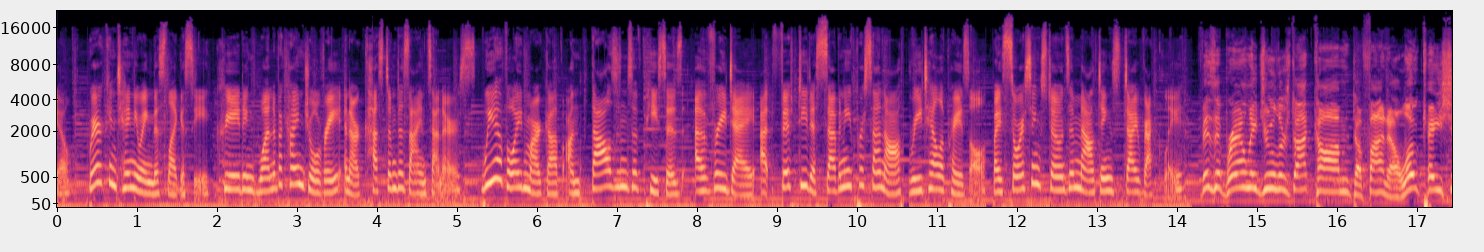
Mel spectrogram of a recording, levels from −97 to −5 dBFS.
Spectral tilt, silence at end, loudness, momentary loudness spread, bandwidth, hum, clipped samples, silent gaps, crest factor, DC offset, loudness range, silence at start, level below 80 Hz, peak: -3.5 dB/octave; 0 s; -20 LUFS; 5 LU; 19 kHz; none; under 0.1%; none; 16 dB; under 0.1%; 1 LU; 0 s; -36 dBFS; -4 dBFS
